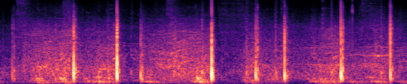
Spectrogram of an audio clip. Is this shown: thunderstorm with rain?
no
